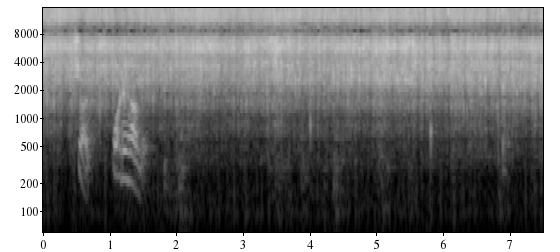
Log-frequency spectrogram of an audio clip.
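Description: Flat white beans fry in a pan with a steady, soft sizzle, and a spatula stirs them now and then, while someone speaks briefly and a few bird chirps sound early on.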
